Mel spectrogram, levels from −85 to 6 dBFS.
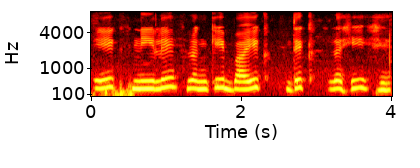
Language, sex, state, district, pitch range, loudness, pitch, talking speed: Hindi, male, Madhya Pradesh, Bhopal, 225-260 Hz, -14 LUFS, 240 Hz, 120 wpm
